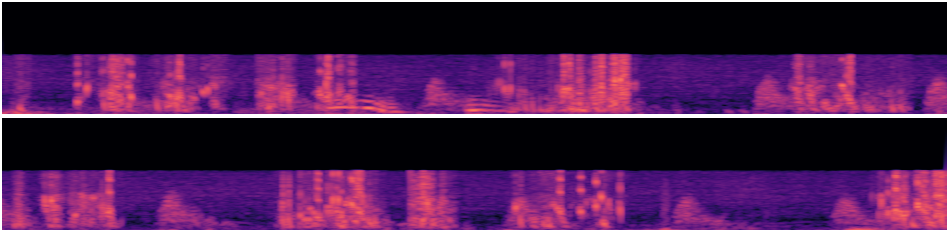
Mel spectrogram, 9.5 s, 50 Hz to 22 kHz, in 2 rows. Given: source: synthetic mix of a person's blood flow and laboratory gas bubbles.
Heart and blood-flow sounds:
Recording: Doppler ultrasound of blood flow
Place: subclavian vein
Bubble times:
0.05-0.15 s: bubbles
0.34-0.69 s: bubbles
0.73-1.15 s: bubbles
1.26-1.48 s: bubbles
1.55-1.78 s: bubbles
2.46-3.21 s: bubbles
3.93-4.56 s: bubbles
4.77-4.88 s: bubbles
4.91-5.33 s: bubbles
6.09-6.64 s: bubbles
6.76-7.01 s: bubbles
7.26-7.86 s: bubbles
9.07-9.46 s: bubbles
From the record:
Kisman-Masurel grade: 333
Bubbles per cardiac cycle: rolling drumbeat, 9 or more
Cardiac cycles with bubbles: 50 to 99%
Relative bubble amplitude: loud (0.450 to 0.775)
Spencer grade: 3 (all of the cardiac periods contain showers or single bubble signals, but not dominating or overriding the cardiac motion signals)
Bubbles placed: anywhere in the cardiac cycle

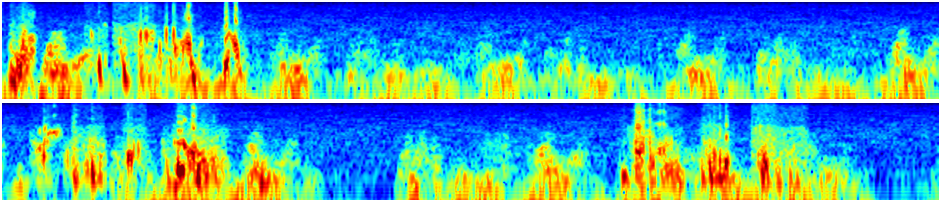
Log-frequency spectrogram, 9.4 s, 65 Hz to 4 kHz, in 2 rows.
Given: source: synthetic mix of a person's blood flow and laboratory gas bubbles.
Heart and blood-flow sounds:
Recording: Doppler ultrasound of blood flow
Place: precordium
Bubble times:
0.02-0.17 s: bubbles
0.40-0.52 s: bubbles
0.55-1.00 s: bubbles
1.07-1.23 s: bubbles
4.81-5.21 s: bubbles
5.27-5.40 s: bubbles
5.47-5.82 s: bubbles
7.76-8.10 s: bubbles
8.15-8.34 s: bubbles
8.42-8.72 s: bubbles
From the record:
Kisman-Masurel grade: 333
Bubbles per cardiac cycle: rolling drumbeat, 9 or more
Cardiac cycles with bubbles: 50 to 99%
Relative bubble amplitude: loud (0.450 to 0.775)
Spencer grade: 3 (all of the cardiac periods contain showers or single bubble signals, but not dominating or overriding the cardiac motion signals)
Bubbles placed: only in the low amplitude regions of the cardiac cycle

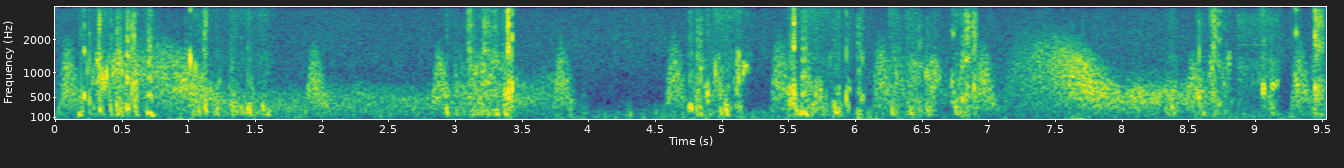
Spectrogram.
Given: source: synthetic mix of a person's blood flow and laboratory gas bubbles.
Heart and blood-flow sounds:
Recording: Doppler ultrasound of blood flow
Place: subclavian vein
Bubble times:
0.07-0.79 s: bubbles
0.97-1.65 s: bubbles
2.90-3.46 s: bubbles
4.71-5.23 s: bubbles
5.45-6.08 s: bubbles
6.24-6.65 s: bubbles
6.70-6.95 s: bubbles
8.32-8.43 s: bubbles
8.54-9.19 s: bubbles
9.29-9.34 s: bubbles
9.41-9.54 s: bubbles
From the record:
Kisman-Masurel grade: 333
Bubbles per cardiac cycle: rolling drumbeat, 9 or more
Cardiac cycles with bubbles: 50 to 99%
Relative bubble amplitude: loud (0.450 to 0.775)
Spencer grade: 3 (all of the cardiac periods contain showers or single bubble signals, but not dominating or overriding the cardiac motion signals)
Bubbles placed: anywhere in the cardiac cycle

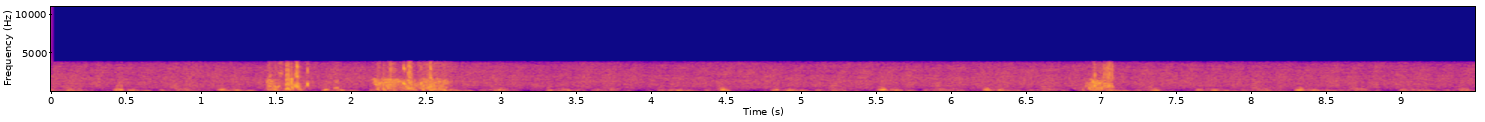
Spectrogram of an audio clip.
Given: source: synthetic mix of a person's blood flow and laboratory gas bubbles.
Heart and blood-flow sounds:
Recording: Doppler ultrasound of blood flow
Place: precordium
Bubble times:
1.43-1.75 s: bubbles
1.87-1.93 s: bubbles
2.12-2.67 s: bubbles
6.79-7.09 s: bubbles
From the record:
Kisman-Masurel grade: 223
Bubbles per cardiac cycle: several, 3 to 8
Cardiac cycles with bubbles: 10 to 50%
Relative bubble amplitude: loud (0.450 to 0.775)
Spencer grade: 2 (many but less than half of the cardiac periods contain bubble signals, singularly or in groups)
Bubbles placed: anywhere in the cardiac cycle

